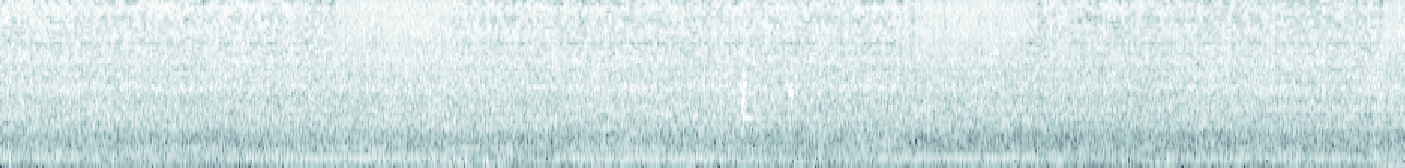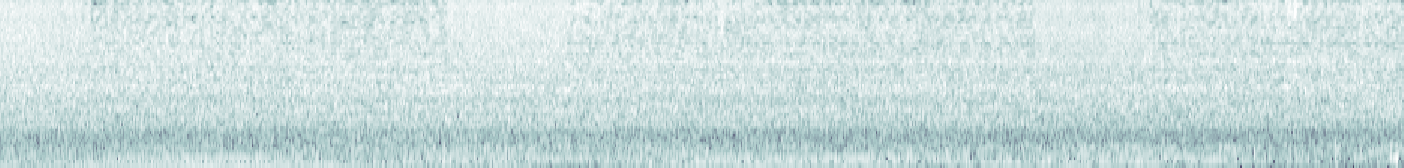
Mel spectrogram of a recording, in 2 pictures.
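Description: Heavy diesel truck engine running at low speed as the truck creeps forward, under the steady hiss of high-pressure water spray from a touchless truck-wash gantry. The low engine hum shifts in pitch every few seconds.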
